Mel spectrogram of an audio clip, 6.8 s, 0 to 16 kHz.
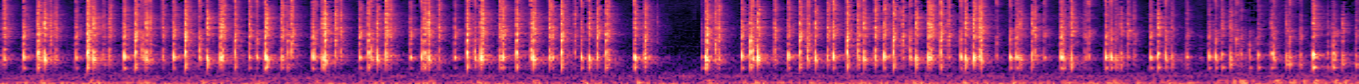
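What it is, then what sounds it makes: Cardboard end disc of a ribbon spool. Long nails of both hands tap rapidly on the cardboard end disc of a black Offray ribbon spool resting on a table, with a larger spool in the background. The result is a steady stream of short, dry, clicky taps with a hollow, woody tone around 1.4 kHz and almost no ring. The stream briefly pauses just after the three-second mark before resuming.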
